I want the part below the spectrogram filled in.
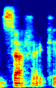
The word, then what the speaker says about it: Suffolk: I'm not sure, but I do know that with the L is silent in Suffolk. It's just okay. Suffolk.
